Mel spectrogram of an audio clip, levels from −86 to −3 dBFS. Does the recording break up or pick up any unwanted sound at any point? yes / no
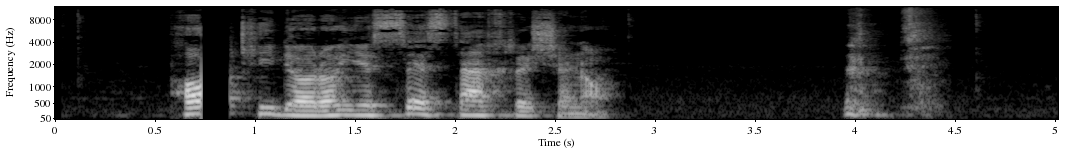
yes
